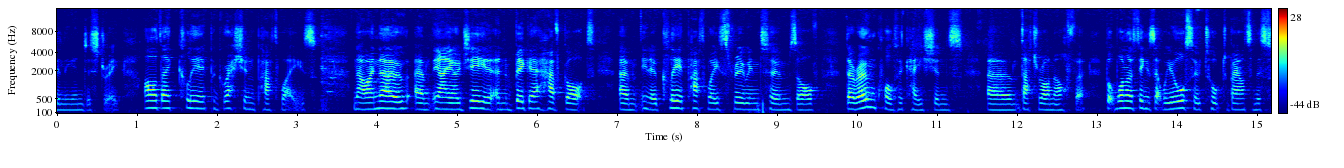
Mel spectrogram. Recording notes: An expert panel supported by a lively audience at the FA’s St Georges Park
